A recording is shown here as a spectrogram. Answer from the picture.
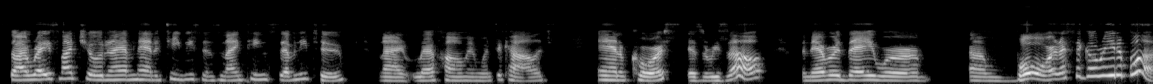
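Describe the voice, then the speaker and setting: A woman with an ordinary speaking voice talks at a medium pitch and a moderate pace, with ordinary pitch variation, big swings in loudness, and a dry, close sound with no echo. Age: 60s. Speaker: storyteller. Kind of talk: casual chat.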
